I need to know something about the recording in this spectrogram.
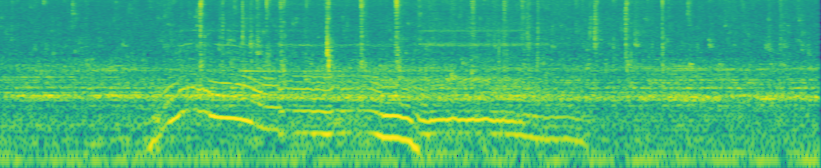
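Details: Cats arguing: a drawn-out yowl sweeps upward, then wavers and sags in a long, moaning caterwaul lasting about four seconds, over a steady low hum and faint background noise.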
